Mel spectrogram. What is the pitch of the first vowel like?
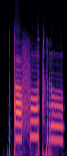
low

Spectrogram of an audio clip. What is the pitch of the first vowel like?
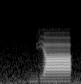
high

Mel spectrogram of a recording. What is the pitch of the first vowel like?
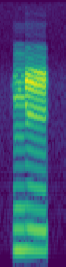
high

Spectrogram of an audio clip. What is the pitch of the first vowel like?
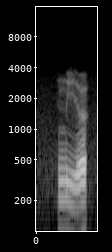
low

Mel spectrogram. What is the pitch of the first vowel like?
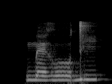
low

